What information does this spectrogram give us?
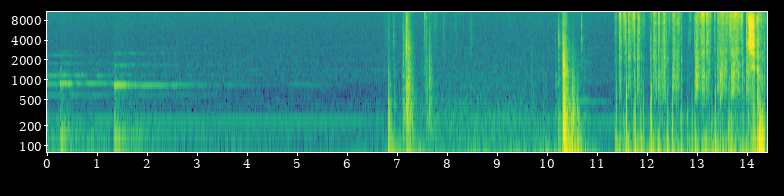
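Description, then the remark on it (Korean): A bathroom door is opened and shut, with sharp latch clicks and a heavier thud after a quiet stretch, followed by busy rustling and scraping noises. “난 정신 나간 사람처럼 문을 여닫으며 기록했다.”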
